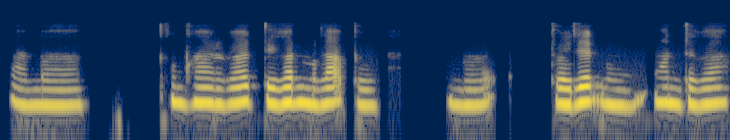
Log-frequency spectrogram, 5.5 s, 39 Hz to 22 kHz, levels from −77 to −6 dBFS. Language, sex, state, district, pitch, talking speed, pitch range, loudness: Wancho, female, Arunachal Pradesh, Longding, 210 Hz, 120 wpm, 195-215 Hz, -18 LUFS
